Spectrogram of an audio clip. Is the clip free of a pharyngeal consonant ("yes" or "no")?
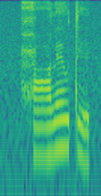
no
